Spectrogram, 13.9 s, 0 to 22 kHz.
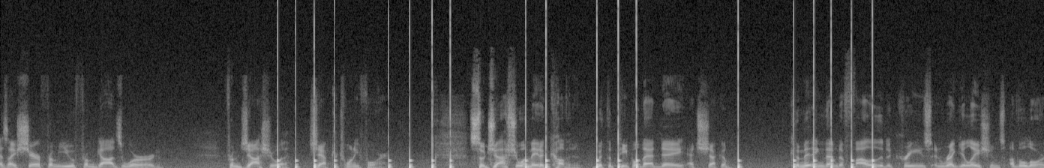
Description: Tap code, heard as knocks on wood, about 4 knocks a second, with speech in English. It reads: THE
